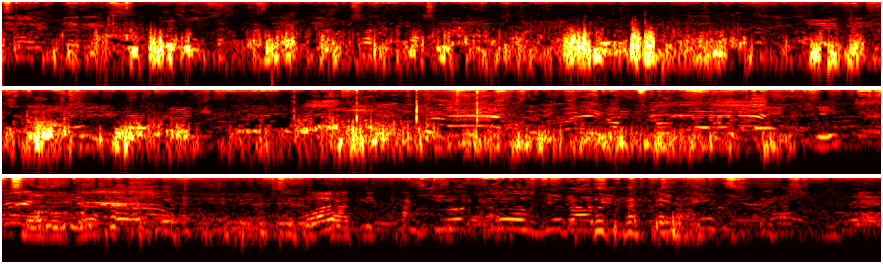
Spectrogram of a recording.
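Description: Men and women on the sideline talk and call out nearby, outdoors.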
